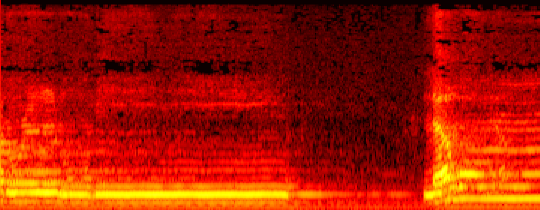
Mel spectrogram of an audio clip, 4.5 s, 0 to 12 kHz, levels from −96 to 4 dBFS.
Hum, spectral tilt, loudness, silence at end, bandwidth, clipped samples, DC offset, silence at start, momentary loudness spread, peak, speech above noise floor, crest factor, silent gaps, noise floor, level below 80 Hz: 60 Hz at -50 dBFS; -8 dB/octave; -24 LUFS; 0 s; 10.5 kHz; under 0.1%; under 0.1%; 0 s; 10 LU; -8 dBFS; 28 dB; 16 dB; none; -50 dBFS; -48 dBFS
